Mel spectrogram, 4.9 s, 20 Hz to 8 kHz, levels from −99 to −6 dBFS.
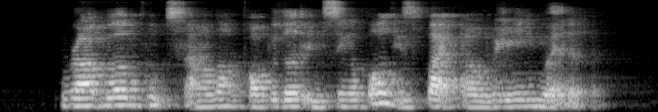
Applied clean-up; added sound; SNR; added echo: neural mask model DeepFilterNet 3.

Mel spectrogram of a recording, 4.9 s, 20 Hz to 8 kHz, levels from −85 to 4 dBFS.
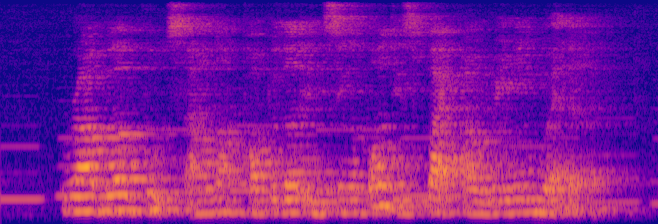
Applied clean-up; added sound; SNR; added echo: none; Wind instrument, woodwind instrument; 17 dB; reverberation time 1.1 s.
